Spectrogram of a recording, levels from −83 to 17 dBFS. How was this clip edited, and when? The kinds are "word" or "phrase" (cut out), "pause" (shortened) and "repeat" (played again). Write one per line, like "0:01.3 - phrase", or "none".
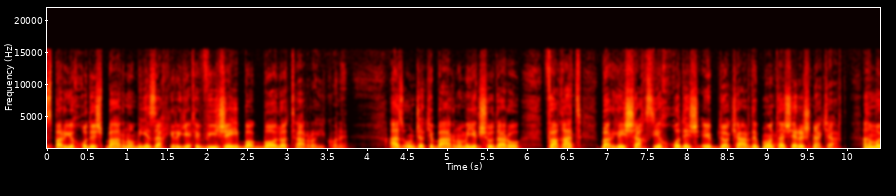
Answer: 0:01.8 - word
0:02.6 - word
0:05.4 - word
0:07.1 - word
0:08.9 - word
